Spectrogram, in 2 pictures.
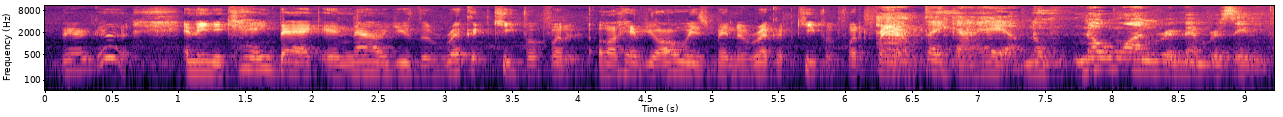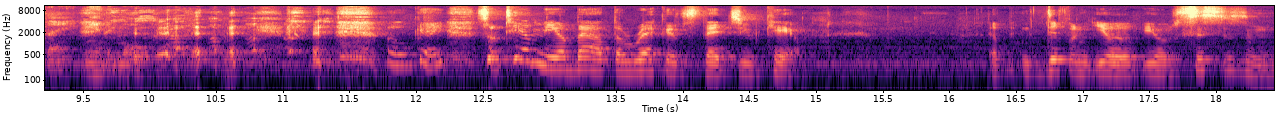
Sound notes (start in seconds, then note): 9.6 laughter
